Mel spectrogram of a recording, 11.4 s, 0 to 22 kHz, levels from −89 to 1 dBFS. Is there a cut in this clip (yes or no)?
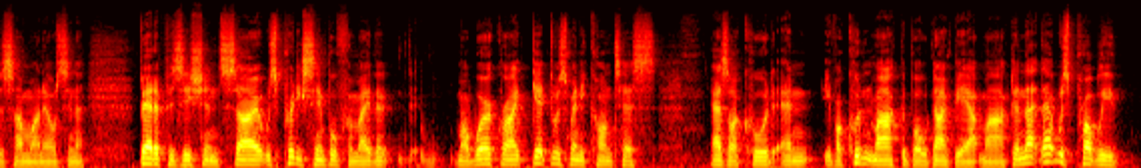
no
